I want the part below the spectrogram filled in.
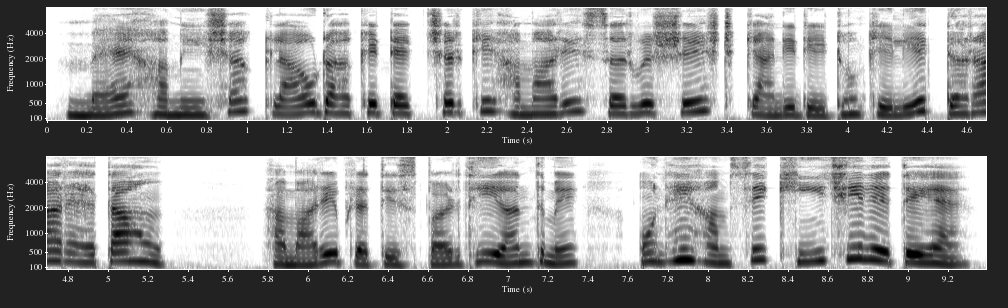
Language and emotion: Hindi, fearful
